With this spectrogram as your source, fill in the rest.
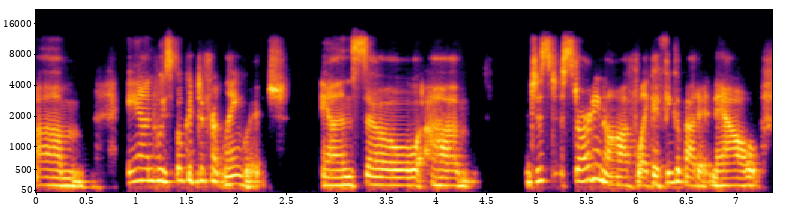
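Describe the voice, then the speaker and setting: At a fairly slow pace, a woman speaks in a fairly low pitch with very wide pitch swings but very even loudness. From Oregon, US (Portland area). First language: Spanish. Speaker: hypnotherapist. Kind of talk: interview testimony.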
